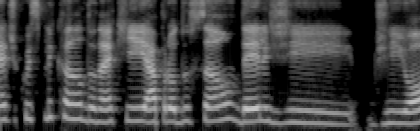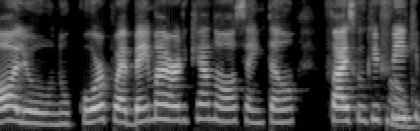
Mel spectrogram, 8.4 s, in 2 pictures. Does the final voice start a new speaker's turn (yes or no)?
no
